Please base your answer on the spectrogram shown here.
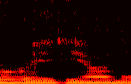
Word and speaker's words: Radeon: So Radeon, I think I said it right, it's spelled RADEON.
